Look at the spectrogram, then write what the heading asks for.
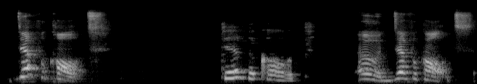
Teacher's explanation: Không phải là y dài đâu nhá. Từ difficult này em giúp mình là âm tờ em phải bật ra đi.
